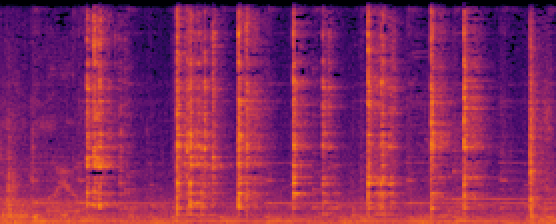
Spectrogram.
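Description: Metal spoon clinking and scraping against a ceramic plate in about a dozen sharp, irregular taps, knocking grated young coconut off into a pan.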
